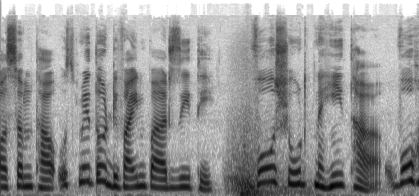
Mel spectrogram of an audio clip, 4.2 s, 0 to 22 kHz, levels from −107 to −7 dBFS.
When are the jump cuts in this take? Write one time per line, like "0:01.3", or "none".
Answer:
0:02.4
